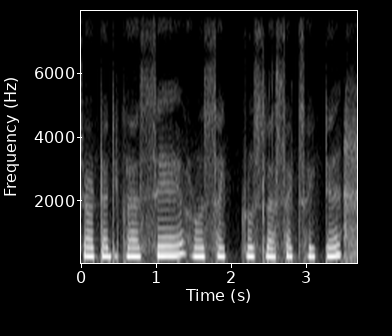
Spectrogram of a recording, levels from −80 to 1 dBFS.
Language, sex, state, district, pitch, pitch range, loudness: Nagamese, female, Nagaland, Dimapur, 260 Hz, 255-275 Hz, -12 LUFS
